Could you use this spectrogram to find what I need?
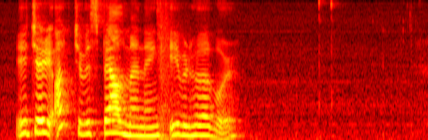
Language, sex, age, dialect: Faroese, female, 36-60, Suðuroy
